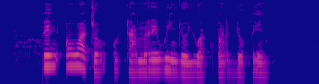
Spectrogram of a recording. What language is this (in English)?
Luo (Kenya and Tanzania)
